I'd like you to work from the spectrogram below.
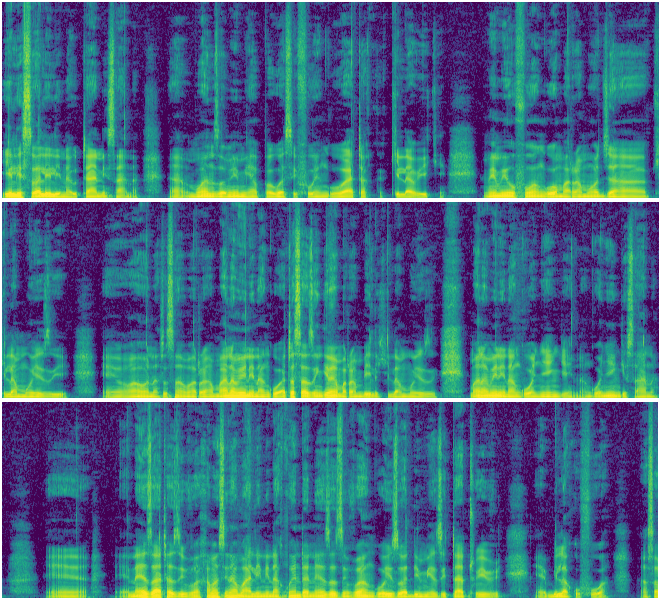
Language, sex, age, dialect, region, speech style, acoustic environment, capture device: Swahili, male, 18-24, Kenya - Mombasa, Kenya, focused, silence, mobile / Linux / Chrome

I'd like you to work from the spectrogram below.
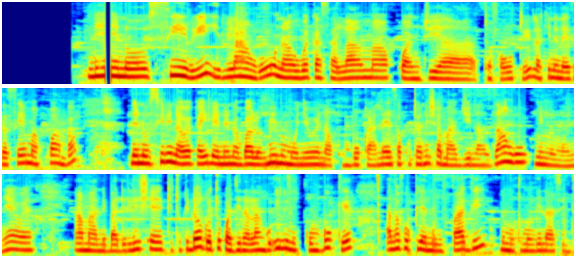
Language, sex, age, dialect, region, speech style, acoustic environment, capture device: Swahili, female, 25-34, Kenya - Nairobi Sheng-influenced, Kenya, focused, nature, mobile / Linux / Chrome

